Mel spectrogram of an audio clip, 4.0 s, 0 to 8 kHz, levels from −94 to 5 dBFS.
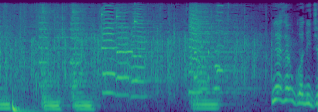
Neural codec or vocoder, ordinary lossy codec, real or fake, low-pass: none; none; real; 7.2 kHz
